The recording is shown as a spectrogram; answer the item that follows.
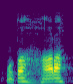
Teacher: هذه الهاء هاء مرققة وقعت بين مفخمين، فالطاء هذه مفخمة والراء مفخمة لأنها مفتوحة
